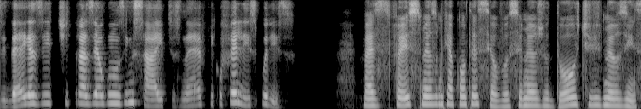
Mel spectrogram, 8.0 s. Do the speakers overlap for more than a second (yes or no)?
no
